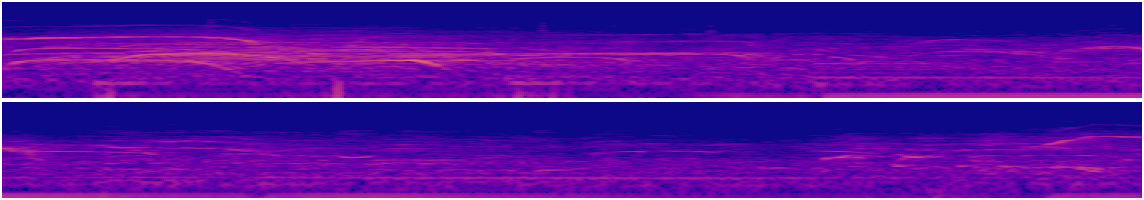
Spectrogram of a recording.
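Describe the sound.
A live audience shouts song requests over one another, many overlapping voices calling out at once in a loud, continuous crowd din with a low hum underneath.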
